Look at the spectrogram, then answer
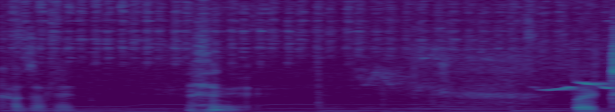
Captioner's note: chuckles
